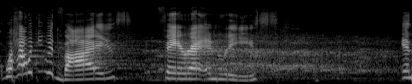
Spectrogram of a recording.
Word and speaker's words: Feyre: learned from Erin yesterday, she did not know it was Feyre. She was like, Fair? So she's been saying it wrong for 7 books.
